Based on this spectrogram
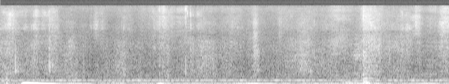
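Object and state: Nothing is struck.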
